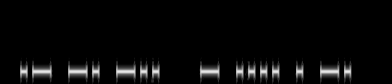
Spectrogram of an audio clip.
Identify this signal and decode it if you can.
Morse code, heard as a keyed tone, about 20 wpm, 600 Hz. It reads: AND THEN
